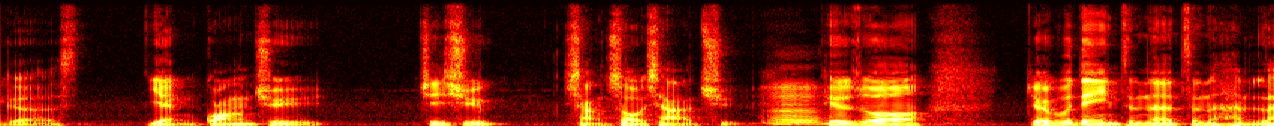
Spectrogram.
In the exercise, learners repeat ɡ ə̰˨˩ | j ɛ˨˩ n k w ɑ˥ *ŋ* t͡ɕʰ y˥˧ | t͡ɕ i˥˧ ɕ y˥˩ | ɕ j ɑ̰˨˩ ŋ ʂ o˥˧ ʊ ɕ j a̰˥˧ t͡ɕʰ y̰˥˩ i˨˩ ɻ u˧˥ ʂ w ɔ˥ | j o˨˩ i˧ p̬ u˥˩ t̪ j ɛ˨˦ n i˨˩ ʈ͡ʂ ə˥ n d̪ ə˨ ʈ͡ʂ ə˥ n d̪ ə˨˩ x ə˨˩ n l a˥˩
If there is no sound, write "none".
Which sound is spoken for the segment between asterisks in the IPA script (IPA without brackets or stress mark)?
ŋ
